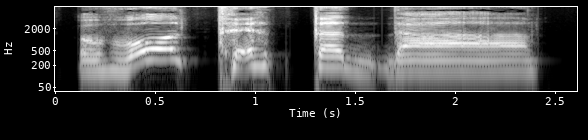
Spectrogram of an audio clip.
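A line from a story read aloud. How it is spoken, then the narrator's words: Guffawing. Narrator (Russian): захохотал Сморкала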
